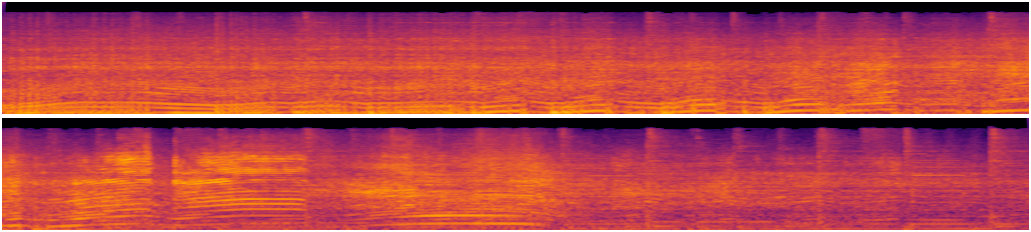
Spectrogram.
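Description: Snowmobile engine revved up and down in quick repeated blips, its pitch rising and falling. It eases off and quietens after about eight seconds.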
